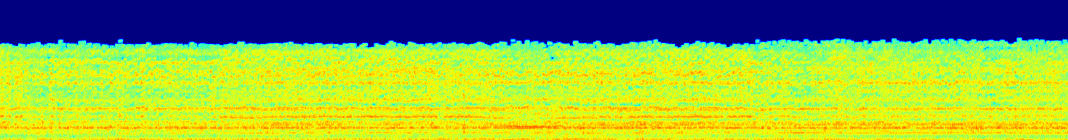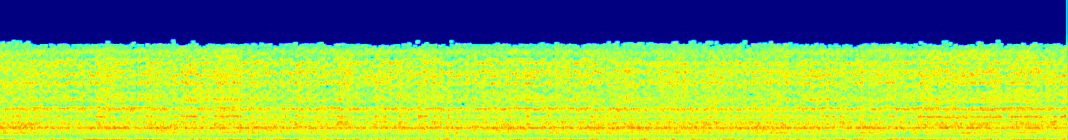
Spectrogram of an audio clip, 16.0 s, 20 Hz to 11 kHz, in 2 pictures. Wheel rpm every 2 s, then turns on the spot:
170, 170, 170, 170, 170, 170, 160, 160.
none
